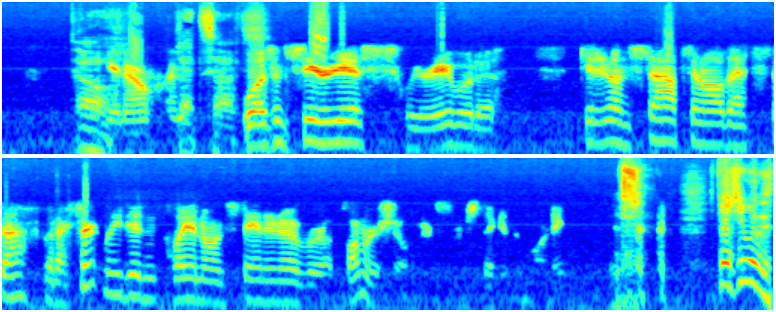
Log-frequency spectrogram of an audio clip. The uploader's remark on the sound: The sound quality for this podcast isn't great. Were both in parking lots during the recording of this podcast.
